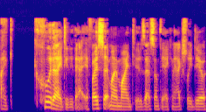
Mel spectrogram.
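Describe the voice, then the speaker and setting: In a plain, everyday voice, a man speaks at a moderate pace with lively intonation, the sound dry and close with no echo over a quiet background. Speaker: interviewer. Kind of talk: casual chat.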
